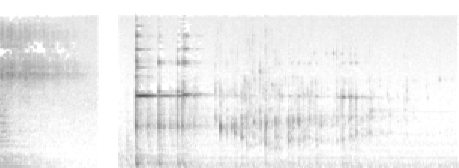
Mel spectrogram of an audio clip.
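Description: A rock band's last chord dies away into a brief dead silence; then a sharp glass clink rings out, followed by a run of small glassy clinks and rattles that fade away.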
